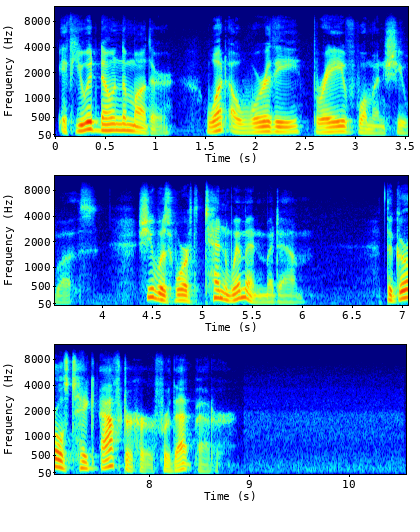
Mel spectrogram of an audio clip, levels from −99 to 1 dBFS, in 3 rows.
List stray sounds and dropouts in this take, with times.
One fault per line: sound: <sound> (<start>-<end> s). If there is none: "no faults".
no faults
